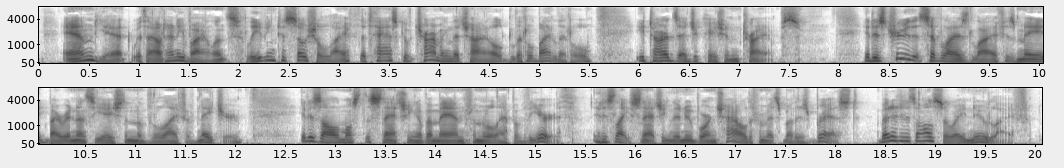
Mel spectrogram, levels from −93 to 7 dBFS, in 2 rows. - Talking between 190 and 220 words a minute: Yes, average, 200 wpm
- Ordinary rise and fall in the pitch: No, wide, 5.9 semitones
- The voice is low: Yes, low, 120 Hz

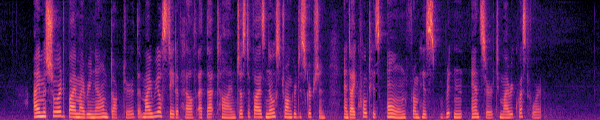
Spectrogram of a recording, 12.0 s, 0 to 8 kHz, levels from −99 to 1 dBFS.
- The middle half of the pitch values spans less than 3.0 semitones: Yes, narrow, 2.5 semitones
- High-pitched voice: Yes, high, 220 Hz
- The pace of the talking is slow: No, average, 170 wpm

